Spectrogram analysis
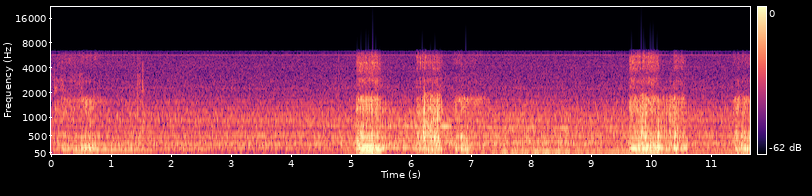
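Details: Dog snoring while asleep; loud snorting snores in bursts against steady room noise.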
